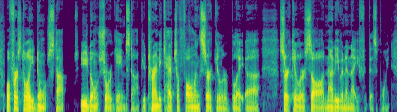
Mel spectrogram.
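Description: Over a very clean recording with a silent background and a dry, close sound with no echo, a man speaks at a fairly quick pace with vocal fry, a very deep, low pitch and ordinary pitch variation. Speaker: podcast co-host. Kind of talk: casual chat.

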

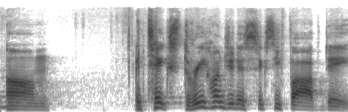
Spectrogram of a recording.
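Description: The voice carries a New York accent. Its pitch swings very widely. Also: man. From Long Island, New York (Amityville). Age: 40s. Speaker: personal fitness trainer. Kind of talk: interview, casual conversation.

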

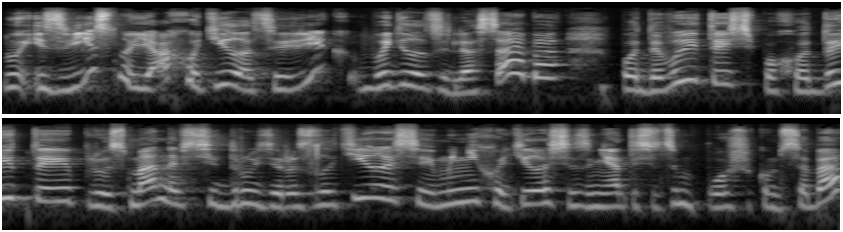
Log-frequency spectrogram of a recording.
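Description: A woman's high, lively voice at a fairly quick pace, over noticeable background noise. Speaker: university student and florist. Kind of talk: casual chat.

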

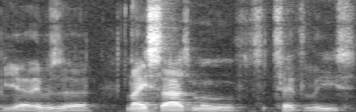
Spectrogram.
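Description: In an American accent, the speaker has a dark, mellow tone and talks at a moderate pace with monotone, flat intonation. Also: man. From Houston, Texas. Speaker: moving company owner. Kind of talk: casual interview. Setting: studio.

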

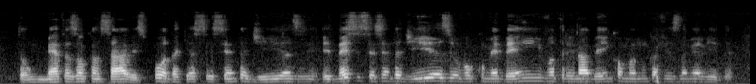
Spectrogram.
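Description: Speaking at a moderate pace in a medium pitch, a man keeps a monotone, flat intonation while his loudness swings widely. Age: 20s. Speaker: podcast host and personal trainer. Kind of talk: casual chat. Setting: live stream on Instagram.

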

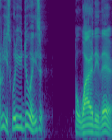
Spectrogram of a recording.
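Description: A man's voice with very wide pitch swings, on a very clean recording with a silent background. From Zimbabwe. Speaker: podcast co-host. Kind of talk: casual chat.

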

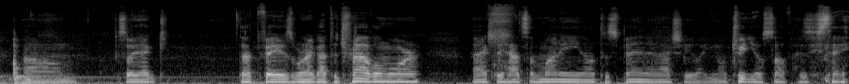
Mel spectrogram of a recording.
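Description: Over noticeable background noise, a man talks at a fairly quick pace in a fairly low pitch. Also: fairly even intonation. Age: 30s. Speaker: associate director at an organization. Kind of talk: casual chat.

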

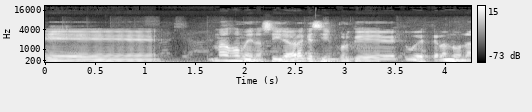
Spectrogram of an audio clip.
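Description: In a Rioplatense accent, a man speaks at a fairly low pitch with ordinary pitch variation, and audible room echo surrounds him. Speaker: podcast co-host. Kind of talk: casual chat.

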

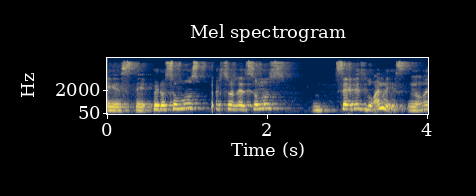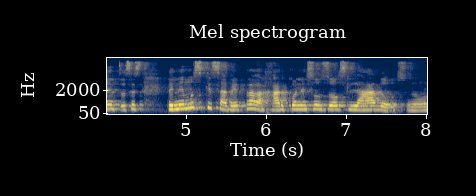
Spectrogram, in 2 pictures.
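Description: Here a woman has an unremarkable speaking voice, fairly high in pitch with ordinary pitch variation. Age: 20s. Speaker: witch and magic practitioner. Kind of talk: interview. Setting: remote call.

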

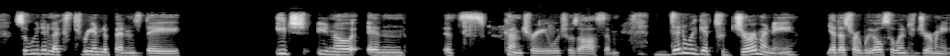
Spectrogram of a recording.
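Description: A woman speaks at a medium pitch with a Parisian French accent, at a moderate pace and in an animated tone with very wide pitch swings. The sound is dry and close, with no echo. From Belgium, raised in France (Paris). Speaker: podcast co-host. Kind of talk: casual chat. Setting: remote call.

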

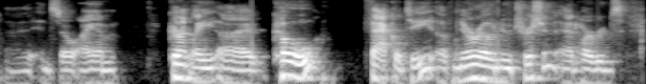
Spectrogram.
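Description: Dark, mellow tone, its pitch varying in an ordinary way. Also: man. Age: 40s. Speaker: chef and author. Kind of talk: online presentation. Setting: home kitchen studio, online event.

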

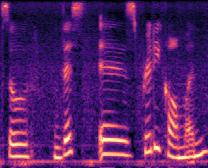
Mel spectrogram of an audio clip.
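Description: This is a woman talking. Her voice is somewhat breathy. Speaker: podcast host. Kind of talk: casual explanatory monologue.

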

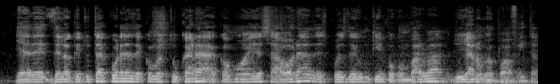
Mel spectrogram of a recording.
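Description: Noticeable background noise fills the clip. Over it, a man races through his words very fast. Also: medium pitch for a man, fairly even intonation, hardly any pauses. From Spain. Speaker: podcast co-host. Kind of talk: casual chat.

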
